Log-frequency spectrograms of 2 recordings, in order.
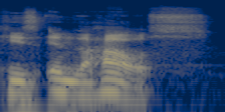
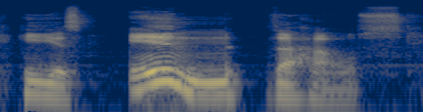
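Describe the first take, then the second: First: The word 'in' is said without stress. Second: The word 'in' carries strong stress.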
